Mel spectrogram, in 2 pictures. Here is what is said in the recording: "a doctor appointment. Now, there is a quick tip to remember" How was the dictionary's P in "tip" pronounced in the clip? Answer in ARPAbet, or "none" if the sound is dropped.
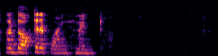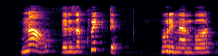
P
